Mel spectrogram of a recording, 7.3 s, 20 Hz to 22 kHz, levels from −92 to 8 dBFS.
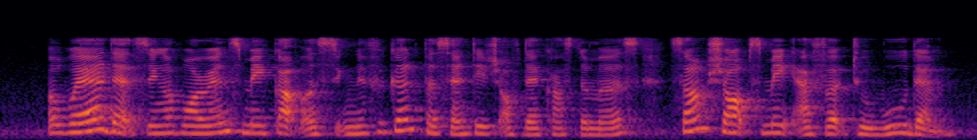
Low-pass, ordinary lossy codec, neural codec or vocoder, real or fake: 7.2 kHz; none; none; real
